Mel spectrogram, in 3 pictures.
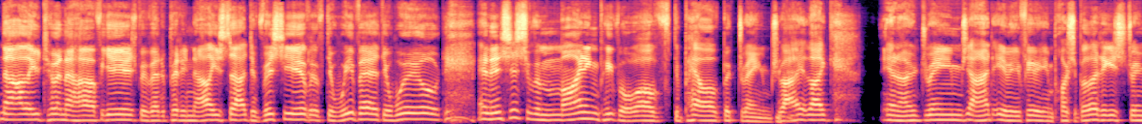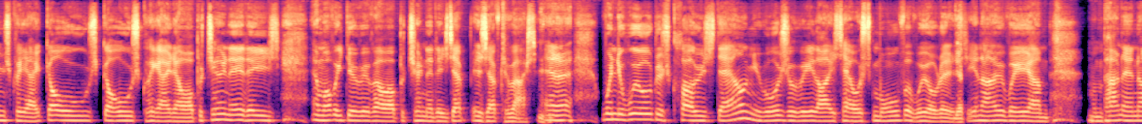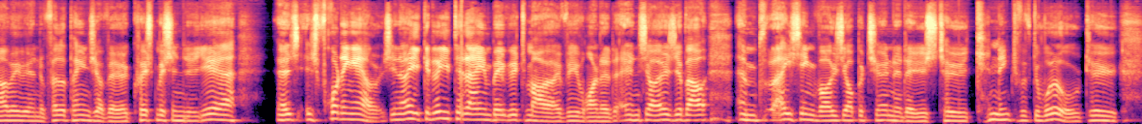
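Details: Adult man with cerebral palsy since birth, a lifelong physical disability affecting the body's movement system, speaking in real conversation; dysarthria (cerebral palsy).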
